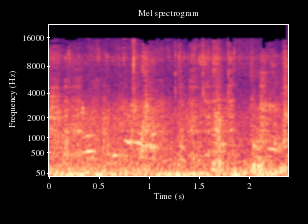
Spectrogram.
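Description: Footsteps of a crowd of runners and walkers on road pavement, with faint background voices and a steady low rumble of the open road.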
